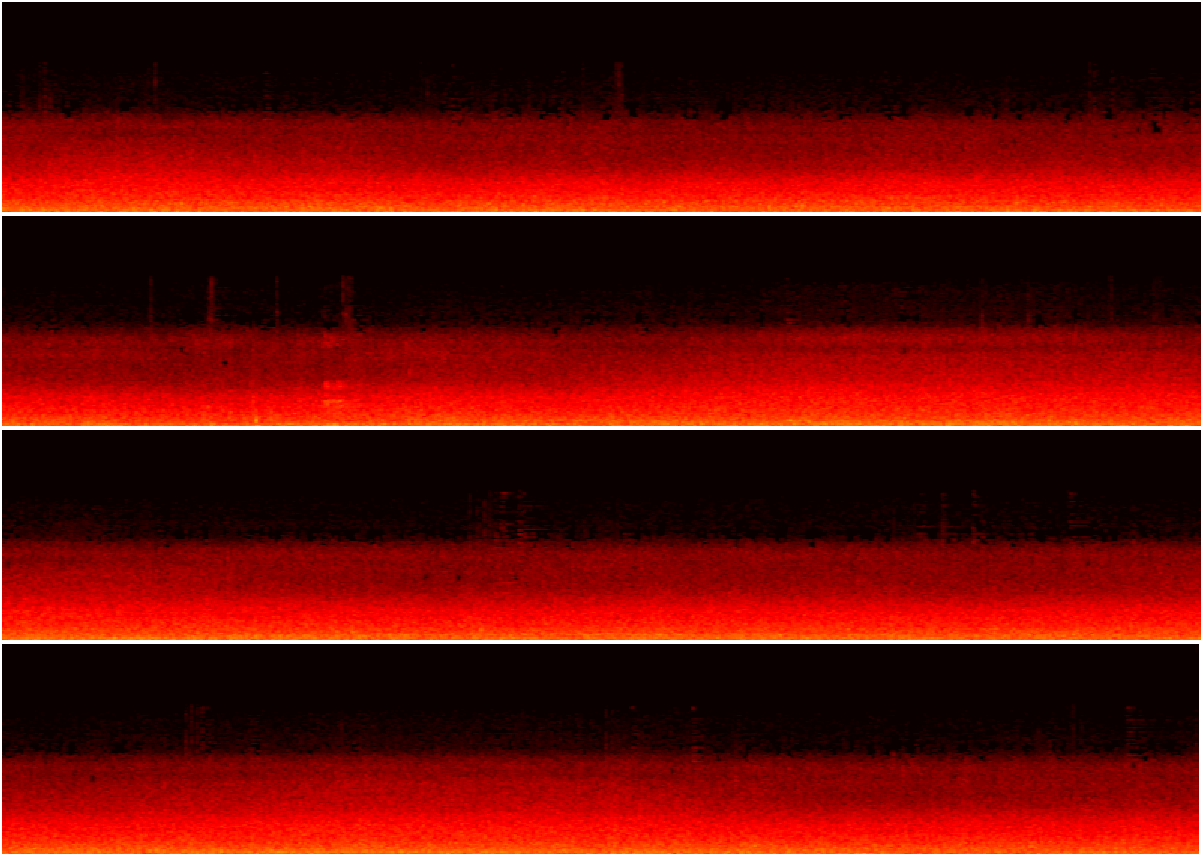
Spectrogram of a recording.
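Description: River water rushing over a rocky, stair-stepping rapid, a steady, even rush of whitewater.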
